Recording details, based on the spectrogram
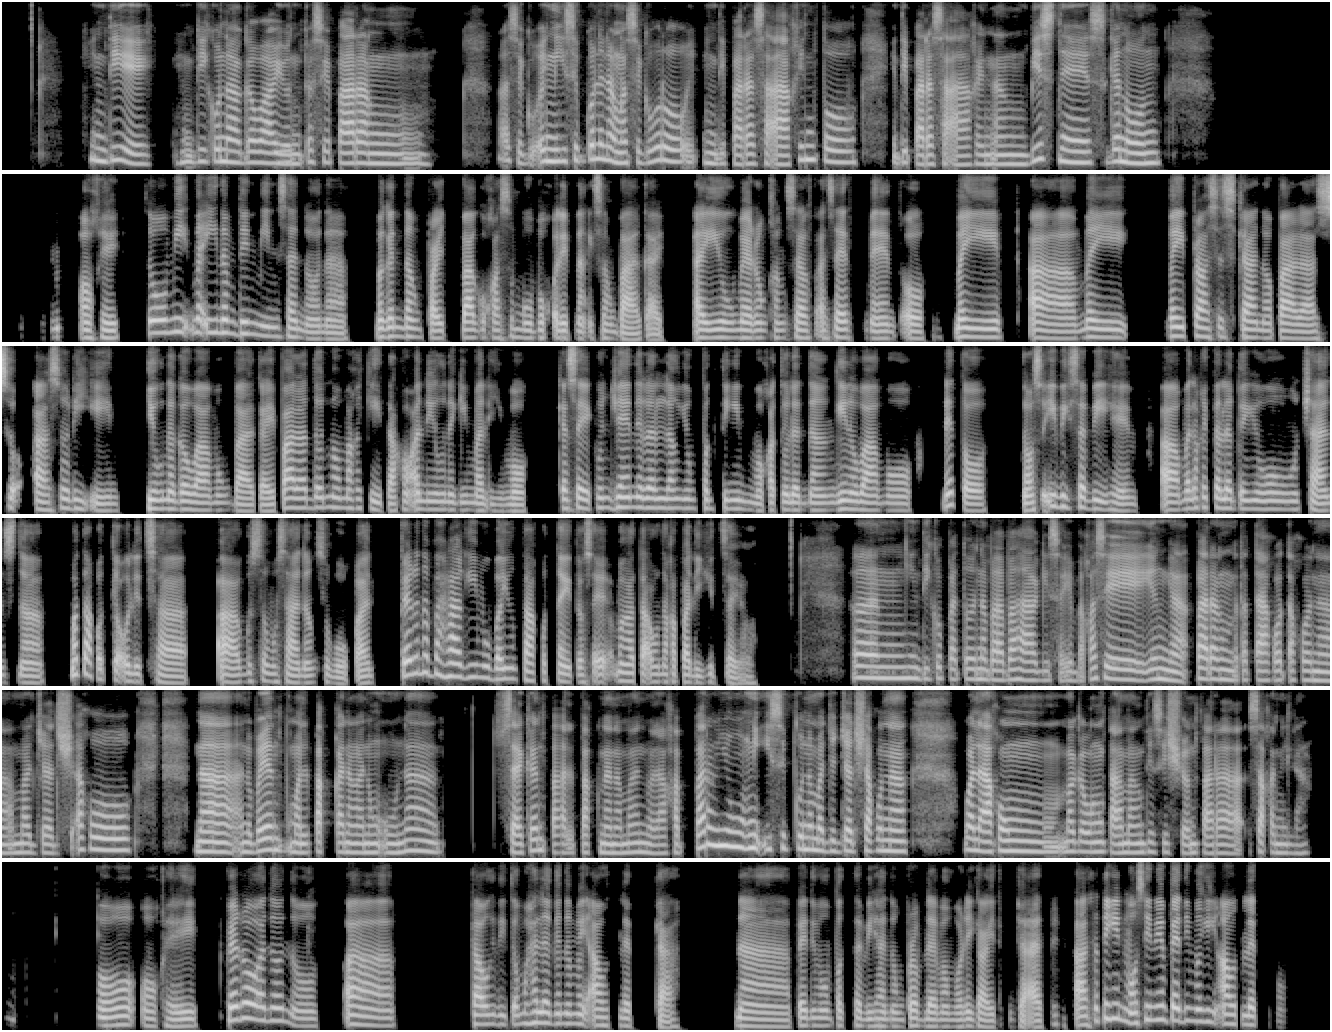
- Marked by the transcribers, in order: lip smack; other background noise; drawn out: "parang"; tapping; tongue click
- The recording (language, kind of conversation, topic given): Filipino, advice, Paano mo haharapin ang takot na magkamali o mabigo?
